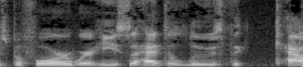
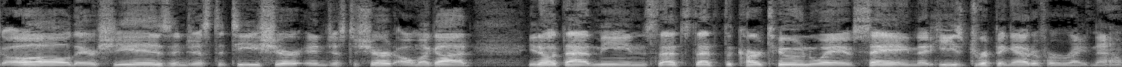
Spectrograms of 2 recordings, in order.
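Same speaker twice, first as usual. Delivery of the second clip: ordinary talk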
